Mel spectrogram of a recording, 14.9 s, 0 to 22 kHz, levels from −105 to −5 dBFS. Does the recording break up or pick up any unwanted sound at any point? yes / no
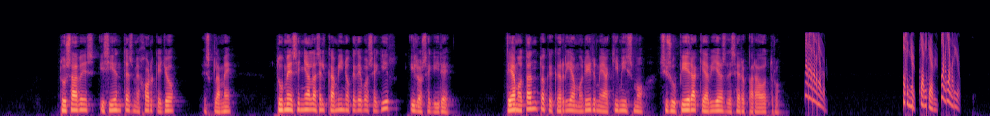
yes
